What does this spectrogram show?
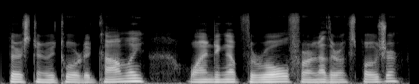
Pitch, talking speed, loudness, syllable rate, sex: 115 Hz, 145 wpm, -16 LUFS, 5.7 syllables/s, male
